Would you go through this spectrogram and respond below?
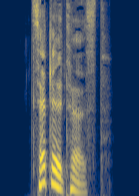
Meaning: inflection of zetteln: 1. second-person singular preterite 2. second-person singular subjunctive II
- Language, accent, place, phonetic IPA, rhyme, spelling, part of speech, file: German, Germany, Berlin, [ˈt͡sɛtl̩təst], -ɛtl̩təst, zetteltest, verb, De-zetteltest.ogg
